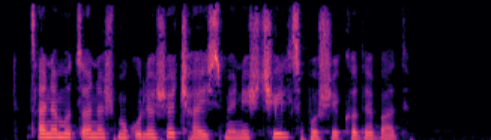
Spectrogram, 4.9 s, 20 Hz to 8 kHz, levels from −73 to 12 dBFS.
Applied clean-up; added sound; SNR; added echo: none; none; none; none.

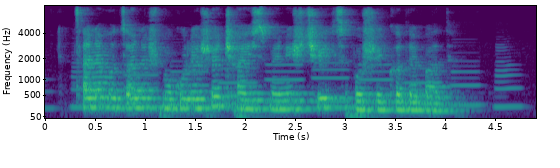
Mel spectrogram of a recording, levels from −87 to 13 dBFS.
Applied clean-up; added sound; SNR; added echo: none; Wind instrument, woodwind instrument; 19 dB; reverberation time 0.6 s.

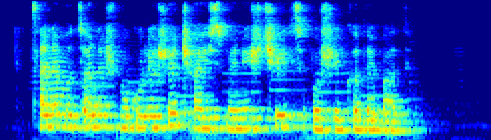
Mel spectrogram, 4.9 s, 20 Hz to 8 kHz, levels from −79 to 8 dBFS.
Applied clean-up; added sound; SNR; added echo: neural separator model SepFormer DNS4.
